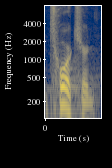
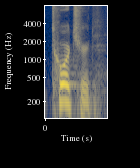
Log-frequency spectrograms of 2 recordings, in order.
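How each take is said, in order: First: Said in the usual way. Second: Tortured repeated at full voice, firm and falling; stressed word. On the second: Shown as a demonstration. Preacher repeating the key word, stressed. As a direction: hit Tortured squarely. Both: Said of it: "there's the word I want you to see".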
